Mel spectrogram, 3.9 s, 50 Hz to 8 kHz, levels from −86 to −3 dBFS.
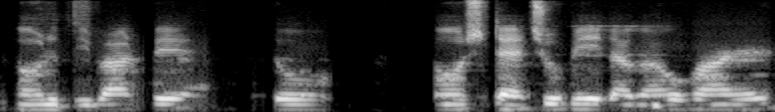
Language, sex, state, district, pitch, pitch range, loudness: Hindi, male, Uttar Pradesh, Lalitpur, 130 Hz, 130-135 Hz, -18 LUFS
